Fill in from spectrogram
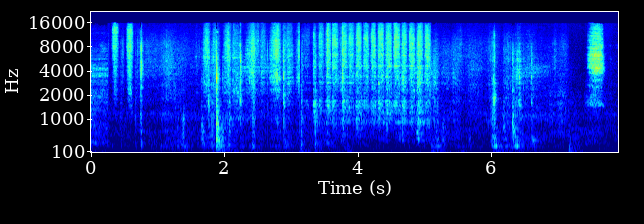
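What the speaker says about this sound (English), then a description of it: "Now I'm going to clean with the all-purpose from Meguiar's, with some brush and a microfiber." Brush scrubbing the instrument cluster of a 1972 Ford F250 with Meguiar's all-purpose cleaner: close, steady scratchy strokes in quick bursts, with a brief louder swipe near the end, no talking.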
